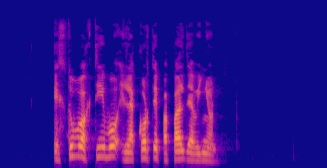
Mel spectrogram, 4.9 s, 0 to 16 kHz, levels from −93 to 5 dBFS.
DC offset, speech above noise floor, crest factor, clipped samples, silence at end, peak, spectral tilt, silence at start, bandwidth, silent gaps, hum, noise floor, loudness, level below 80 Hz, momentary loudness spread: under 0.1%; over 64 dB; 22 dB; under 0.1%; 1.7 s; -6 dBFS; -6 dB/octave; 0.8 s; 10.5 kHz; none; none; under -90 dBFS; -26 LUFS; -82 dBFS; 13 LU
